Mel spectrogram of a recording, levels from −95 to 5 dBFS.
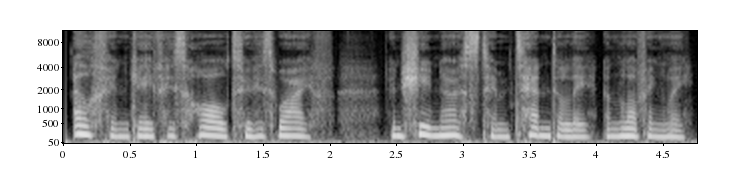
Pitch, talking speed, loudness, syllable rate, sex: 170 Hz, 175 wpm, -17 LUFS, 4.8 syllables/s, female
